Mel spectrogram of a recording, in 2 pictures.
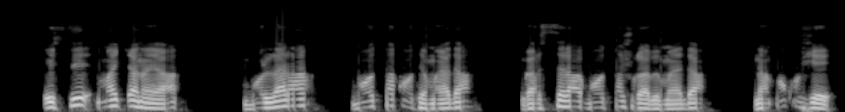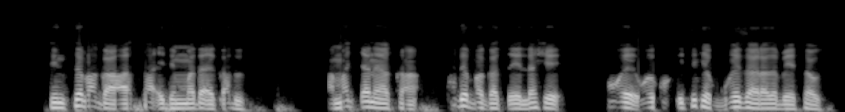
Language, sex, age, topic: Gamo, male, 18-24, government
